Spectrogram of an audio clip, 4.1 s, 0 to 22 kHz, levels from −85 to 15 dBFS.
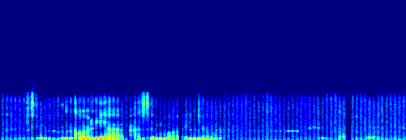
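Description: Throughout the speech there is overlap-add ripple. The frames were recombined with an overlap whose gain does not sum flat, so the level dips by about 60 dB once per frame. This produces a rough flutter at around 20 Hz.

From 0.79 to 2.27 s the automatic gain rises. The input level drops by about 21 dB, partly because the talker shifts around 0.5 s, and the gain control slowly adds about 6 dB. Voice and room noise swell together.

At 1.77–1.87 s and again at 3.45–3.52 s there are lost AMR speech frames, each gap covering 40 ms, which fits two lost wideband frames. The decoder repeats the last good parameters with falling gain, so the sound drops to near silence before returning weak or rough for a moment.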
